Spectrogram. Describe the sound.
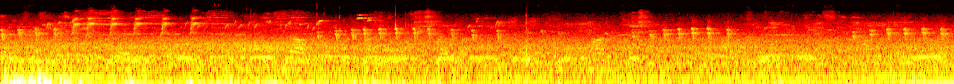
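A noisy bird calls repeatedly with bright, quick chirping trills, fairly faint, over a low steady outdoor background that also holds softer bird calls.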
